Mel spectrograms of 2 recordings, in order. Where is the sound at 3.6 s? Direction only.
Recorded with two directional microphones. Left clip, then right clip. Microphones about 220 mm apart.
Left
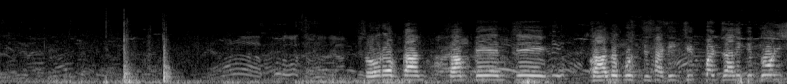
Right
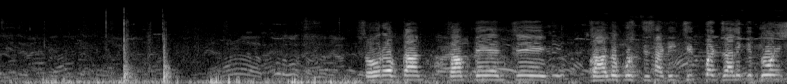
50° right (ahead or behind).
